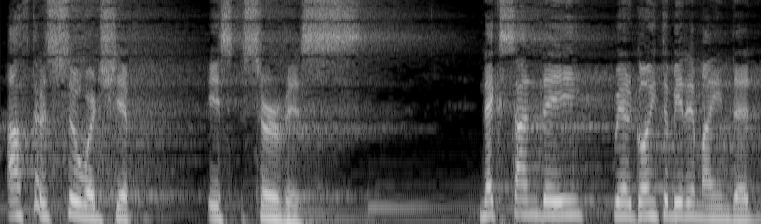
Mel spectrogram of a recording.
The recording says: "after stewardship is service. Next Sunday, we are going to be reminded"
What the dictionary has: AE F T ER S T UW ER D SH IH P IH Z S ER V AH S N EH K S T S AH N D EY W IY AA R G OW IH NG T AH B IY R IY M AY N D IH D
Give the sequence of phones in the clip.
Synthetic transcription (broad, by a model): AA F T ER S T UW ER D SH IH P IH S ER V AH S N EH K S T S AH N D EY W IY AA R G OW IH NG T AH B IY R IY M AY N D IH D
